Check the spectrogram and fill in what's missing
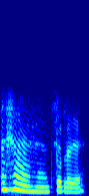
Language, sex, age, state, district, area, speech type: Bengali, female, 18-30, West Bengal, Uttar Dinajpur, urban, conversation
